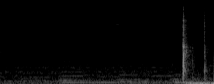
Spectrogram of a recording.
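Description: Faint music with low sustained notes, then a single sharp hand clap near the end.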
